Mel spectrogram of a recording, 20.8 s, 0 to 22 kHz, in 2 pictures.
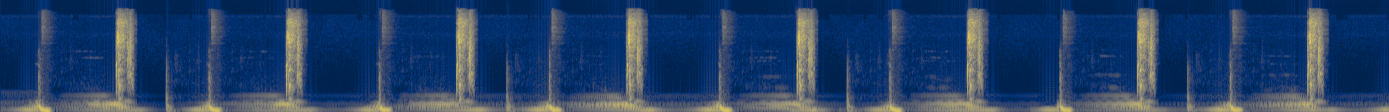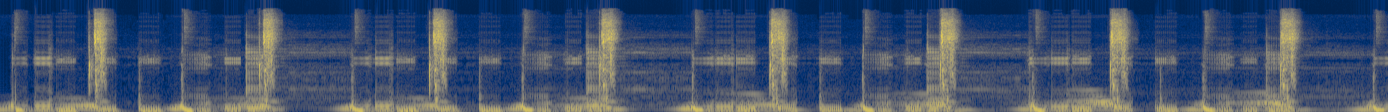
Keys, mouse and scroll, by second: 4.8 double click, 9.3 double click, 9.5 shift+click, 10.9 shift+click, 14.2 typing, 15.6 double click, 20.2 shift+click.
